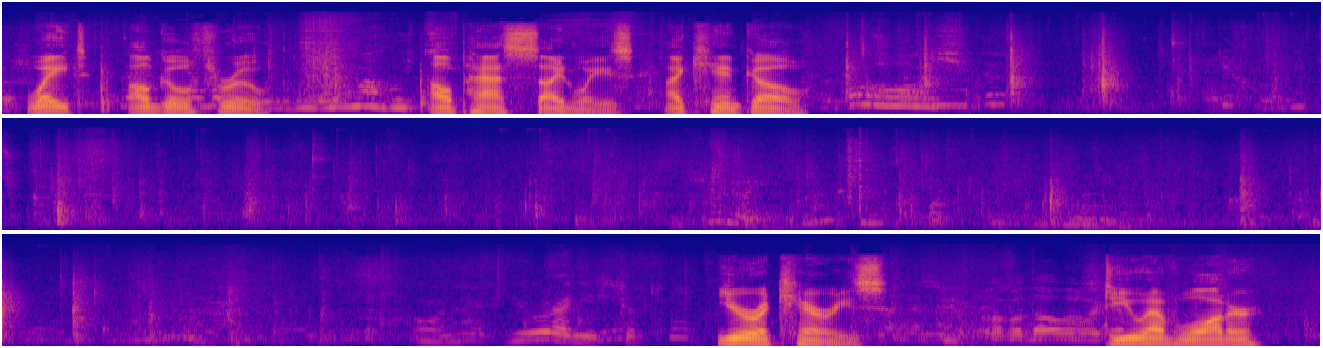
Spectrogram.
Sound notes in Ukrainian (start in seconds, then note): none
